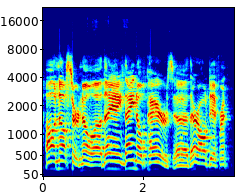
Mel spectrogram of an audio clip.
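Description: Guy doing a rambling country-ish caller over the phone, kinda high and bright, muffled line. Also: moderate pace. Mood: folksy. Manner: rambling, hesitant, folksy grammar. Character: simple folksy man selling odd socks. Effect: heard over the phone.

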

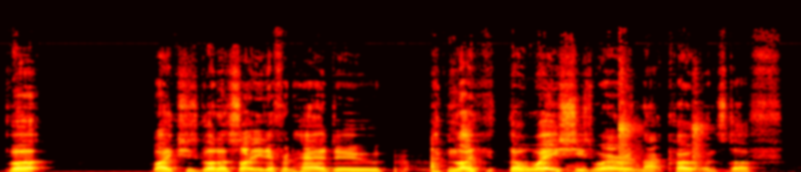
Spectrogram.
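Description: A man co-hosts a podcast, talking casually and conversationally about a video game. His voice is medium-pitched with a fairly bright tone, at a moderate pace.

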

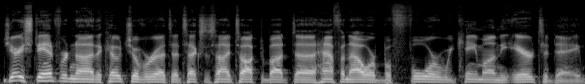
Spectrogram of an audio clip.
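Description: A man's voice: mid-range voice, fairly quick, a bit bright, smooth, no echo, clean studio sound. A man hosting live sports talk radio, chatting informally.

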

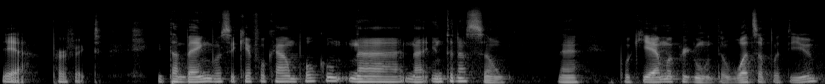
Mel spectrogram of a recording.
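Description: Co-hosting an English lesson, this English teacher, a native speaker, models phrases with patience and keeps repeating "perfect." He has a medium-pitched voice and talks a little slowly in this bilingual chat.

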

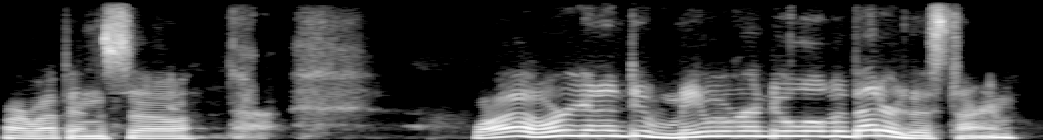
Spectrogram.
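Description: Male tabletop player, soft-edged dark tone, dry recording, playful casual commentary. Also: very high-pitched, very animated, normal speed, no echo. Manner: playful, throws in sound-effect words. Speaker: tabletop roleplaying game player.

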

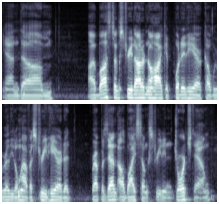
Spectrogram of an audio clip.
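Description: Man, from Guyana, lowish voice, laid-back storyteller, repeats for emphasis. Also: steady tone, moderate pace, a bit bright. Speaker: boxing coach. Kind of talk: casual interview storytelling. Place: podcast studio.

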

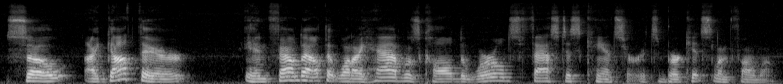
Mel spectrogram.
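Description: رجل يروي قصته بلهجة تكساسية. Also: male voice, medium pitch, measured pace, pushed and bright. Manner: earnest storytelling, acts out dialogue. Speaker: cancer survivor telling his story. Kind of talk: personal testimony.

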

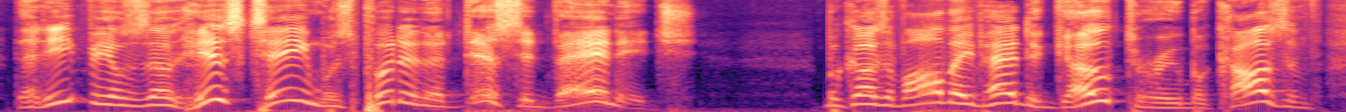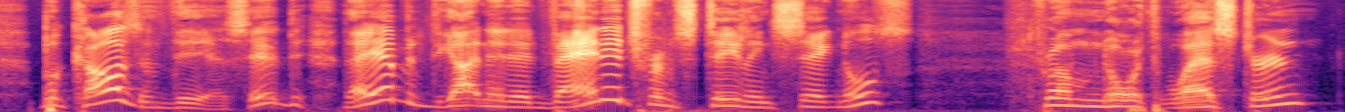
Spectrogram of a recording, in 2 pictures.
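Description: A man's voice: sits high, gravelly, fairly bright tone, no echo, studio quality. A man hosting a sports radio show, chatting casually and rambling with repeats.

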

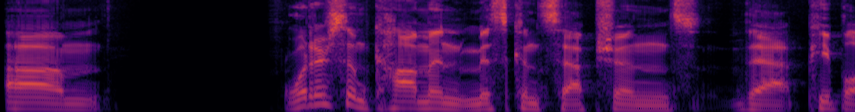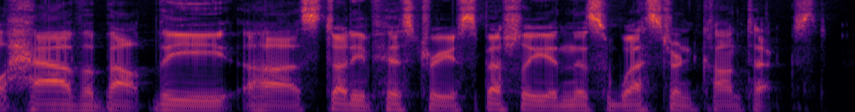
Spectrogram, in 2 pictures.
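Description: A man's voice: low-pitched, fairly even intonation, normal speed, fairly bright tone, no room sound, clean studio sound. A man with a Midwestern American accent hosting a podcast interview, talking loosely with many fillers and restarts. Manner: rambling with frequent fillers and restarts. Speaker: podcast host. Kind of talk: casual interview.

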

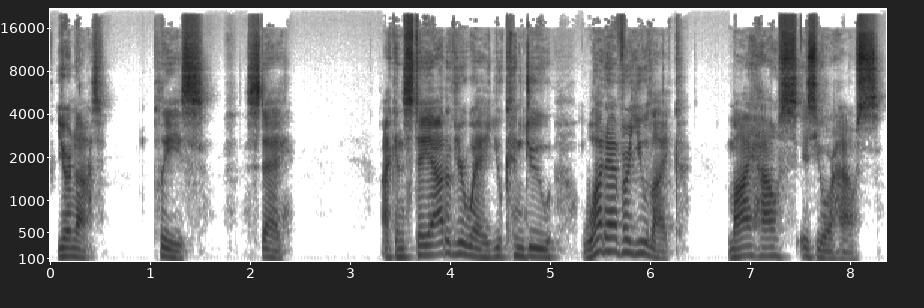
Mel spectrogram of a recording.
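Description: A gentle uncle, voiced by a man in an audio drama. He talks slowly, in a middle-range voice with an even, measured delivery. His manner is calm and reassuring. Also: mid-range voice. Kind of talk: student radio drama acting.

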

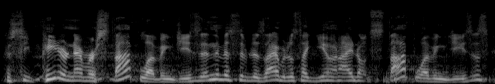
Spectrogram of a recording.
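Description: A man's voice: high-pitched, brisk, breathy edge. A man preaching a conversational sermon, telling the story casually with many restarts and asides, in a church hall. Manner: casual, animated storytelling, self-interrupting. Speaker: pastor. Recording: long hall reverb.

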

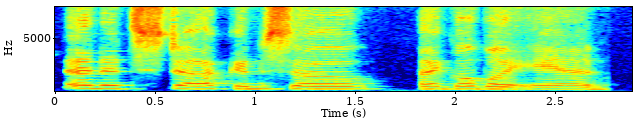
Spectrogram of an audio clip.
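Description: A Caribbean woman with a West Indian accent, the guest author on a video call, warmly shares childhood stories and laughs often in a casual interview conversation. Her voice is on the high side, and she takes it slowly.

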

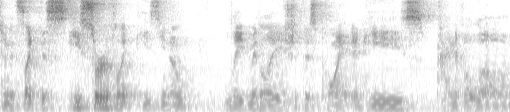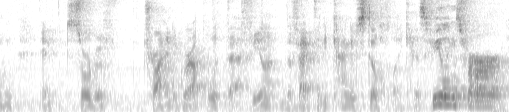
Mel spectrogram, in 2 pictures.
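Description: A man co-hosting a casual film discussion podcast, rambling with frequent laughs and halting restarts. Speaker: podcast co-host. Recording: echoey room, faint rumble.

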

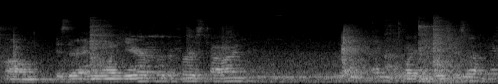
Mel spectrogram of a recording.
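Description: A man from Connecticut hosting a casual group meeting, relaxed and hesitant with many fillers. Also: medium pitch, normal speed. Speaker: meeting host. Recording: echoey room, mic far off, loud noise.

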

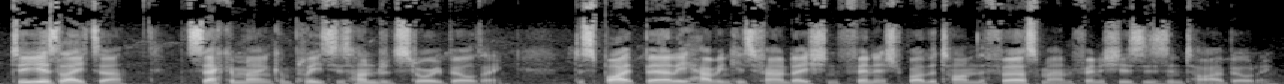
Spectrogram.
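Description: A man's voice: on the low side, a little fast. A man hosting a solo podcast outdoors, talking openly and emotionally with plenty of "like" fillers. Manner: open and emotional, many "like" fillers. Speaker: podcast host. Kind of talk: candid solo podcast monologue. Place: outdoors on a walk.

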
